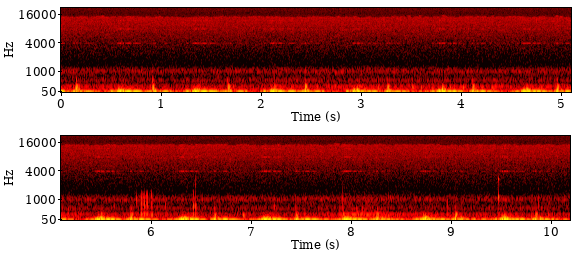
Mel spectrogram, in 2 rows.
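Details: Heartbeat of a female: steady low double thumps at about 70 beats a minute over a faint hum; normal heartbeat.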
